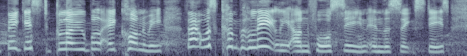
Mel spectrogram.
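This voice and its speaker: With noticeable background noise behind her, a woman with an English accent speaks at a fairly quick pace, her pitch swinging very widely. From England. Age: 60s. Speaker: anti-Brexit demonstrator. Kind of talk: street interview. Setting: outdoors at a demonstration.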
